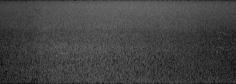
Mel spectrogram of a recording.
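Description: A steady wash of sea surf, with a single broad swell that rises and then slowly recedes. No voices, just the continuous hiss and rumble of waves on a shore.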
